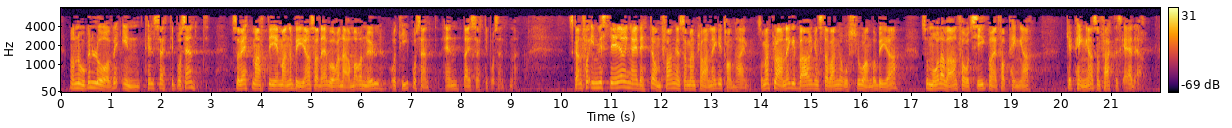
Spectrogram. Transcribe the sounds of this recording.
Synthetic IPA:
nɔ̰nuːɡənloːʋəʔɪnt̪ʰɪlsœt̪ːɪpʰʁʊsɛnt̪ | sɔʋæɪt̪mɑnɑt̪ɪmɑŋːəbyːɑʁsɔæʁd̪ɛʋoːʁənæʁmɑʁənʉlɔ̰t̪ʰiːpʰʁʊsɛ̰nt̪ɛnd̪̥æɪsœ̰t̪ːɪpʰʁʊsɛ̰nt̪ənə | skɑld̪ɛnfoːʔɪnʋɛst̪eːɾɪŋɑɪd̪ɛt̪ːəɔmfɑŋːəsɔmæɪnpʰlɑ̰ːnlɛɡːəɪt̪ʰʁɔnhæ̰ɪmsɔmæɪnpʰlɑːnlɛɡːəɪbæʁɡənst̪ɑʋɑŋːəɾʊslʊɔɑnd̪ʁəbyːɑɾ | sɔmɔd̪ɑʋæːɾəɛnfɔʁʉt̪siːɡ̚bəʁed̪fɔʁpʰɛŋːɑ̰ɾ | kʰɛpʰɛŋːəʁsɔmfɑk̚t̪ɪskæ̰d̪æ̰ʁ

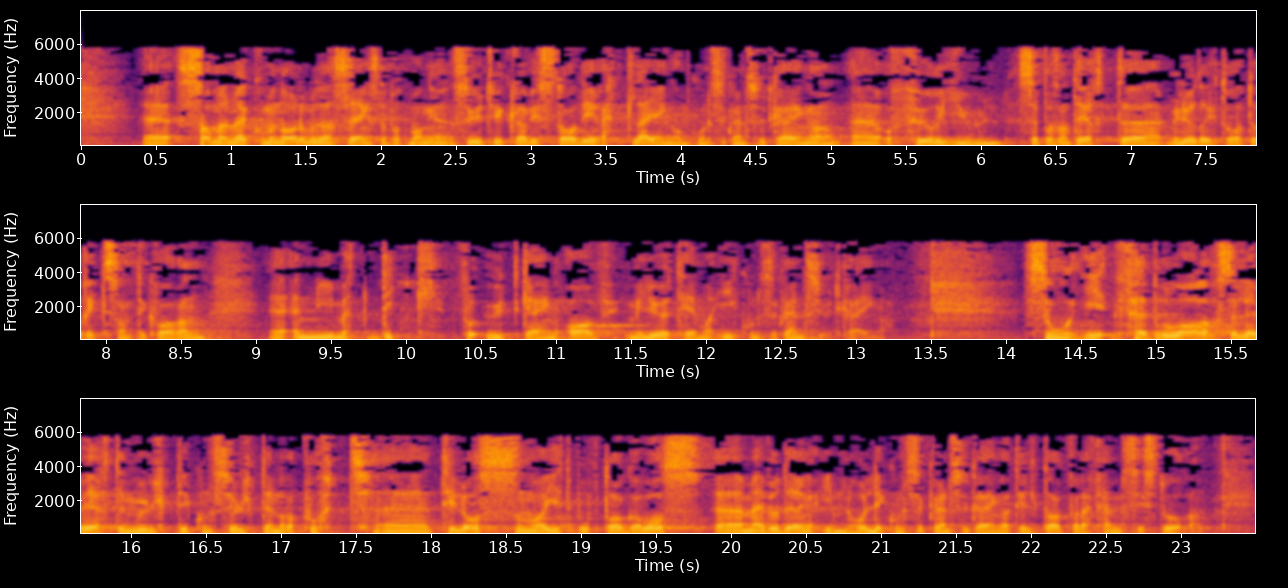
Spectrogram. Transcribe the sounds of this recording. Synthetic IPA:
sɑmːənmɛkʰʊmʉnɑːləmʊd̪æʁnɪseːʁɪŋsd̪ɛpɑʁt̪əmɑŋːə̰sɔʉːt̪ʰʋɪklɑʋɪst̪ɑːd̪ɪɾɛt̪ʰːlæɪɪŋɔmkʰʊnsəkʰʋɛnsʉːt̪̚ɡɾæɪɪŋɑɔføːɾəjʉːlsɔpʁɛsɑnt̪ʰeːʁt̪əmʔɪljøːd̪ɪɾɛkt̪ʰːɾɑt̪ʊʁɪksɑmt̪ɪkʰʋɑːɾənɛnnyːmɛt̪ʊd̪ɪkːfɔɾʉːt̪ɡæɪŋɑʋmɪljøːt̪ʰɛːmɑʔɪkʰʊnsəkʰʋɛnsəʉːt̪ɡʁæ̰ɪɪ̰ŋɑ̰ | sɔʔɪfɛbʁʉɑːʁsɔlɛʋeːʁt̪əmʉlt̪ɪkʰʊnsʉlt̪ɛnʁɑpʰɔʁt̪t̪ʰɪlɔssɔmʋɑʁjɪt̪ːpʰɔʊpd̪ɾɑːɡɑːʋɔsmɛʋʉʁd̪eːʁɪŋɑʔɪnːhɔlːɪkʰʊnsəkʰʋɛnsʉt̪ɡʁæɪɪŋɑt̪ʰɪlt̪ʰɑːkfɔʁd̪æɪfɛmsɪst̪əoːʁə̰

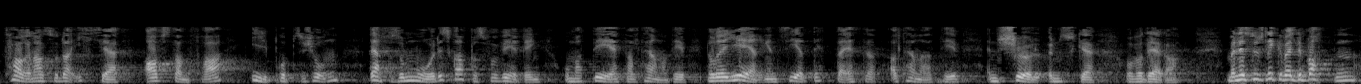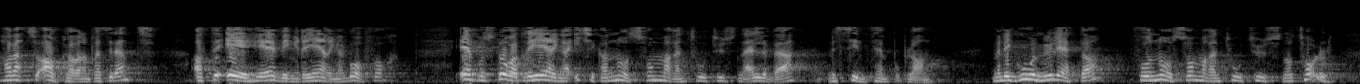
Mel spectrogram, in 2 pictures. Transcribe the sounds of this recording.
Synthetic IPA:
t̪ʰɑːɾɛnɑlsɔd̪ɑ̰ːʔɪçːəʔɑːʋst̪ɑnd̪fɾɑɪpʰɾʊpʊ̥sɪʂuːnn̩ | d̪̥æɾfɔɾʂɔmɔd̪ɛskɑːpɑsfɔɾʋɪɾːɪŋʊmɑt̪̚d̪ɛæɾɛt̪ɑlt̪ʰæɾnɑt̪iːʋnɔɾːɛjeːɾɪŋənsiːəɾɑt̪̚d̪ɛt̪ːɑæɾɛt̪ʔɑ̰lt̪ʰæɾnɑt̪ʰiːʋ | ɛɪnʂøːlœnskəɔʋʉɖeːɾɑ̰ | mɛnjæɛɡsʏnsliːkəʋɛld̪ɛbɑt̪ːn̩ɦɑɾʋæʁt̪sɔʔɑːʋkʰlɑːʁənəpʰɾɛsɪd̪ɛnt̪ | ʔɑt̪̚d̪ɛʔɛɦeːʋɪŋɾɛjeːɾɪŋɑɡoːɾfɔɾ | jæɡfɔst̪oːɾɑt̪ɾɛjeːɾɪŋɑʔɪçːəkʰɑnːoːsɔmːəɾənt̪ʰuːt̪ʰʉːsənɔɛlʋəmɛsɪnt̪ʰɛmpʊpʰlɑ̰ːn | mɛnd̪ɛɛɡuːəmʉːlɪheːt̪əɾfɔɾɔnoːsɔmːəɾənt̪ʰuːt̪ʰʉːsənɔt̪ʰɔl

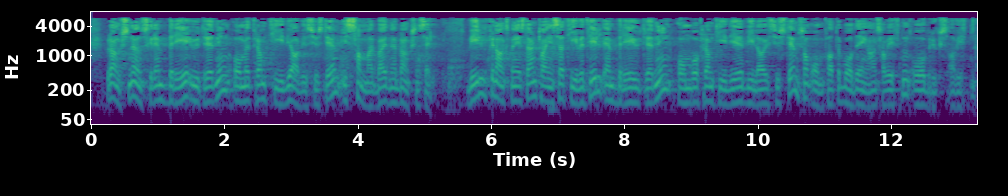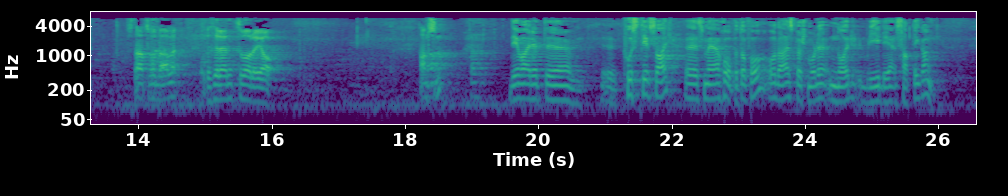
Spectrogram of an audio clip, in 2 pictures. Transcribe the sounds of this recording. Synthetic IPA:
bɾɑŋʂɳ̩œnskəɾɛnbɾeːʔʉːt̪ɾeːd̪nɪŋɔmɛt̪fɾɑmt̪ʰiːd̪ɪɑːʋisʏst̪eːmʔɪ̰sɑmːɑɾbæɪd̪mɛbɾɑŋʂən̩sɛ̰lː | ʋɪlfɪnɑnsmɪnɪst̪əəɳt̪ʰɑːɪnɪsɪɑt̪ʰiːʋət̪ʰɪlɛnbɾeːʉːt̪ʰɾeːd̪nɪŋɔmʋɔfɾɑmt̪ʰiːd̪ɪəbiːlɑːɡsʏst̪eːmsɔmʔɔmfɑt̪ːəɾboːd̪əeːŋɡɑŋsɑːʋjɪft̪ən̩ɔbɾʉːksɑ̰ːʋjɪft̪ənə | st̪ɑːt̪sɔɖɑːləpʰɾɛsɪd̪ɛnt̪sʋɑːɾəjɑː | d̪ɛʋɑɾɛt̪ | pʰʊsɪt̪iːft̪sʋɑːɾsɔmjæɪɦoːpət̪ɔfoːɔd̪ɛæɾspœʂmoːlənɔɾblɪɖɛsɑt̪ːɪɡɑŋː

